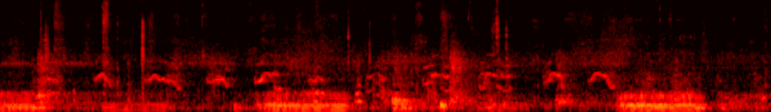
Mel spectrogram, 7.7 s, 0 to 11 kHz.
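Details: Ten-day-old Mastiff outcross puppies, 75% Mastiff and 25% Greyhound, giving short squeaky whimpers that rise and fall in bent arcs, several in quick succession, over steady low rumbling background noise.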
